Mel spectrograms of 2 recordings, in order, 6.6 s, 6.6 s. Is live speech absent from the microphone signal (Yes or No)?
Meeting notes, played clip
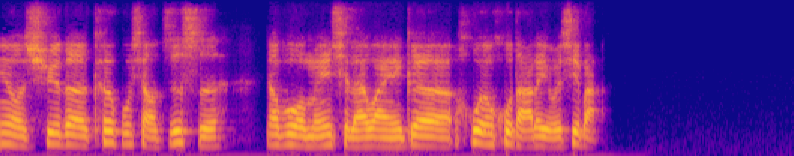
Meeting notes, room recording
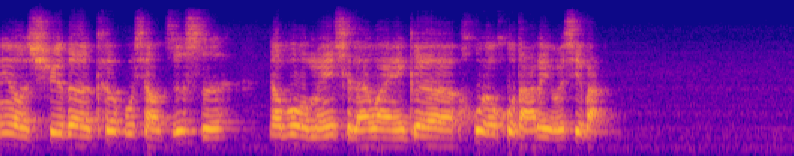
Yes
